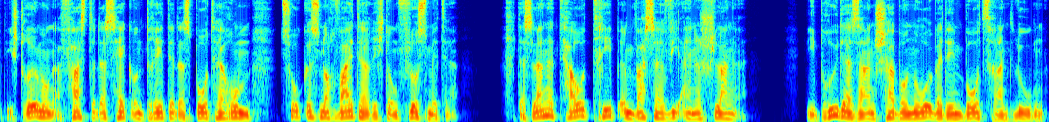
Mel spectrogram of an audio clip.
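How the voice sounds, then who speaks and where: A man reading an audiobook in a measured, dramatic storytelling manner on a close microphone. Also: on the low side, breathy edge, no echo. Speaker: audiobook narrator. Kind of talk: scripted audiobook narration.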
